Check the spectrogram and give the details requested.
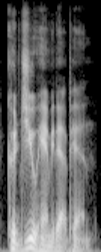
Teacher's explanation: Often becomes, could you hand me that pen? The D and Y sounds blend into a J sound.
